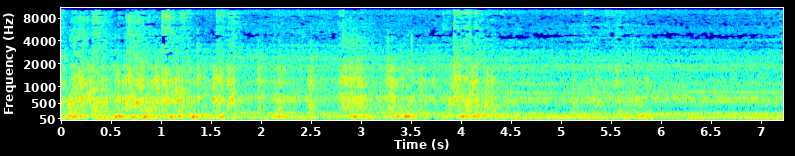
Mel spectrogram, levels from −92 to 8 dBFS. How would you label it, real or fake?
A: real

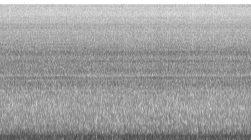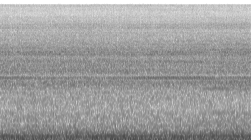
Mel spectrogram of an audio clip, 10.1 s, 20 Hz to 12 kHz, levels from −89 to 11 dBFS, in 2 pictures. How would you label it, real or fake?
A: fake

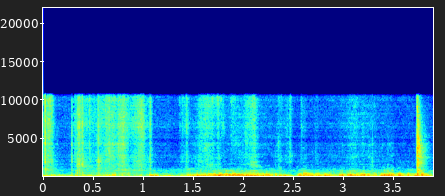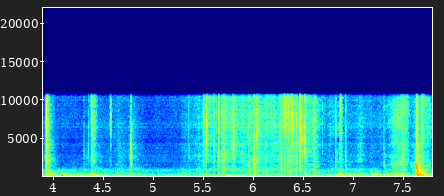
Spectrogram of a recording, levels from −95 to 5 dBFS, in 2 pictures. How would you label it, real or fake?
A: fake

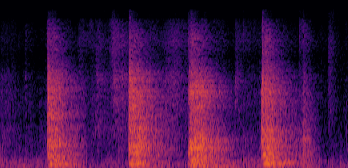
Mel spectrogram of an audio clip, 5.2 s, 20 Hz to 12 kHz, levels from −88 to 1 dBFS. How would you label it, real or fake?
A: fake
